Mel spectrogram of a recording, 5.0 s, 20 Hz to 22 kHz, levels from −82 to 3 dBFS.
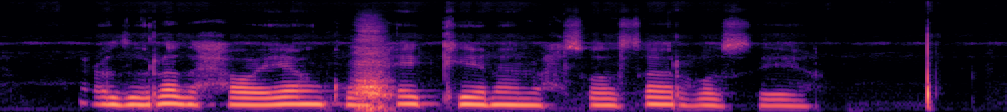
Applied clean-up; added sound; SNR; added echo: none; Breathing; 8 dB; none.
